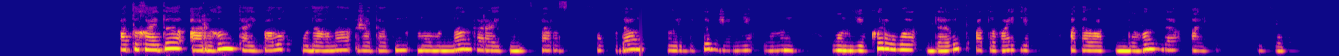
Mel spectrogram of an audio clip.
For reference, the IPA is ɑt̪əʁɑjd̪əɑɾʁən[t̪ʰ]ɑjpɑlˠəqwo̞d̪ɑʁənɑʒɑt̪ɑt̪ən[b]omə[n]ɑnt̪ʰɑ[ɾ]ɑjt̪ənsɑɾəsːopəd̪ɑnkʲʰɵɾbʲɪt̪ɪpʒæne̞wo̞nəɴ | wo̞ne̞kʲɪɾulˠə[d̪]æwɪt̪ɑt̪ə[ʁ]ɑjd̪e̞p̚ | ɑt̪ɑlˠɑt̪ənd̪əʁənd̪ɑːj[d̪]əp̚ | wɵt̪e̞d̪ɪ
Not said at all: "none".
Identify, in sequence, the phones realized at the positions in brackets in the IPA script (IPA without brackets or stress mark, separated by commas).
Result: t̪ʰ, m, nː, ɾ, d̪, ʁ, t̪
